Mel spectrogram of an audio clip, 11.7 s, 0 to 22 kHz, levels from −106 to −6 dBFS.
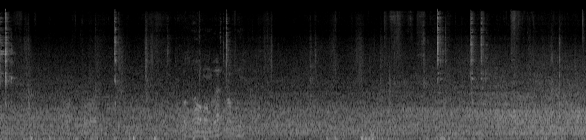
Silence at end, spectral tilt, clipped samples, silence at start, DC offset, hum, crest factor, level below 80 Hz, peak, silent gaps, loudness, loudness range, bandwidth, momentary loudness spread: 0 s; -4.5 dB/octave; under 0.1%; 0 s; under 0.1%; none; 26 dB; -62 dBFS; -28 dBFS; none; -54 LUFS; 4 LU; 16 kHz; 6 LU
